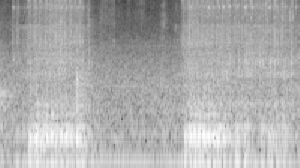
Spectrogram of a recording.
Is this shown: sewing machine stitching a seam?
yes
